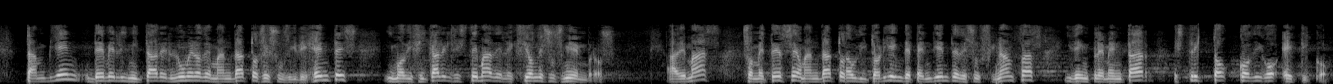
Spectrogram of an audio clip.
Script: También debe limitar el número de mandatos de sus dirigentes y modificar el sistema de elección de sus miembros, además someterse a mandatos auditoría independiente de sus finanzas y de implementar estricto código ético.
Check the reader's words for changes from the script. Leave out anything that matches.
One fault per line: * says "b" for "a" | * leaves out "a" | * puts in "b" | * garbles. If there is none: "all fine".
all fine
